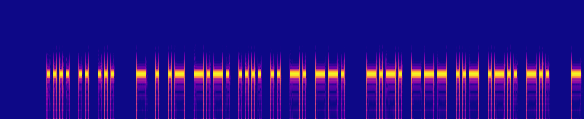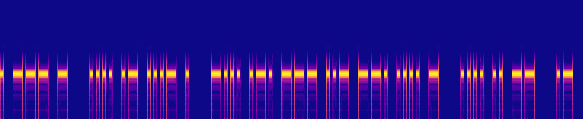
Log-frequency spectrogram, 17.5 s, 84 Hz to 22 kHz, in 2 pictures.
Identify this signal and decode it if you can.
Morse code, heard as a keyed tone, about 25 wpm, 700 Hz. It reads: HIS TEACHING COULD NOT HAVE BROUGHT HIM A
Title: Sentences from Top 1100 Words 25wpm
